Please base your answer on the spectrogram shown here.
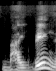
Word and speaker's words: vaivén: aguas vaivén es policía tiene que haber una sílaba tónica y la sílaba tónica es ven no va y ven ya sería aguda que termine en N le falta la tilde en la B hablaba como si estuviese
